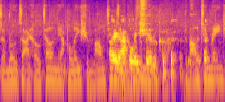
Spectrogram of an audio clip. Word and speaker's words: Appalachia: I never I thought it was like Appalachian, but I've heard that they actually people from that region pronounce it Appalachia or Oh, okay. It's not It's not the the sh sound. It's more of a ch.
